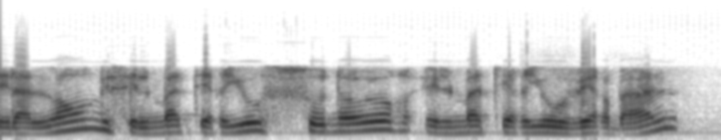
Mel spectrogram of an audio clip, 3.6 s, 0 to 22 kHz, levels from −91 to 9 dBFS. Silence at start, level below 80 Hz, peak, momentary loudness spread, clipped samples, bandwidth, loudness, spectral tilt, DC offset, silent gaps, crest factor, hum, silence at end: 0 s; -68 dBFS; -2 dBFS; 4 LU; under 0.1%; 6.8 kHz; -16 LUFS; -6.5 dB/octave; under 0.1%; none; 14 dB; none; 0.25 s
